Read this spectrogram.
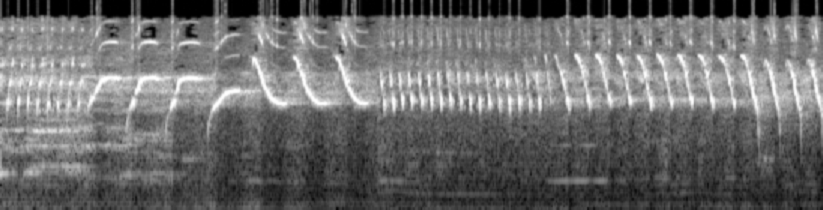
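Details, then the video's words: A canary sings a loud, rolling training song of rapid upslurred whistles and trills, several notes per second, high-pitched and continuous, with no other sounds. "Canary 's most powerful song for training CANARY SINGING"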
